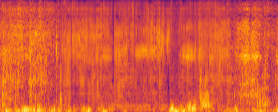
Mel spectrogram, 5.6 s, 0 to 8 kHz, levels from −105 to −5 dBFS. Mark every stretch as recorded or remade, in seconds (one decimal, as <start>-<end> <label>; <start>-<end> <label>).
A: 0.0-1.2 recorded; 1.2-4.6 remade; 4.6-5.6 recorded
